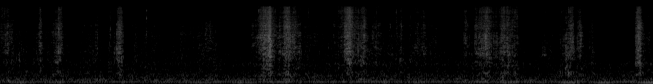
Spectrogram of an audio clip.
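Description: Thin plastic grocery bag crinkling as dull scissors cut through its handle: faint, scattered crackles and snips, with the blades struggling to get through the plastic.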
